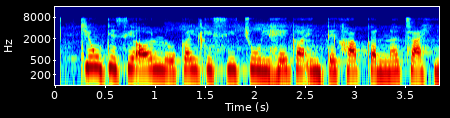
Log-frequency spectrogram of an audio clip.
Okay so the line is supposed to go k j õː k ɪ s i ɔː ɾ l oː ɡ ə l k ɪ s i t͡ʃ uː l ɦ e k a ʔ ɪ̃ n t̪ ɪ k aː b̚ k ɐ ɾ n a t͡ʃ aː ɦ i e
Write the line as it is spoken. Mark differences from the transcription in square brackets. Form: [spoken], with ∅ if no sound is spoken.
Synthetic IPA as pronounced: k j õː k ɪ s i ɔː ɾ l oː [k] ə l k ɪ s i t͡ʃ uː l ɦ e k a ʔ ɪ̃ n t̪ ɪ [x] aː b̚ k ɐ ɾ n a t͡ʃ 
